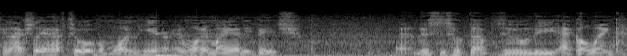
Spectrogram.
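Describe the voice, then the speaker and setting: A man casually narrating an off-the-cuff tour of his radio hobby gear, with jokey, self-mocking boasting. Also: medium pitch. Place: cluttered garage and radio room, indoors. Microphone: handheld camera's built-in mic. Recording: muffled handheld camera audio with clear noise.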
